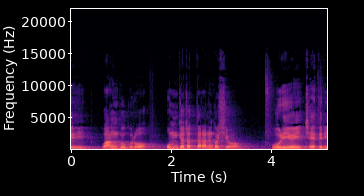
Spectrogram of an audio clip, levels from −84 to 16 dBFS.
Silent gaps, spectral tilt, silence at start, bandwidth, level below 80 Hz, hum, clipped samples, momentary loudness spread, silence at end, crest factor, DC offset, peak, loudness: none; -6.5 dB/octave; 0 s; 12 kHz; -52 dBFS; none; under 0.1%; 11 LU; 0 s; 16 dB; under 0.1%; -2 dBFS; -18 LUFS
